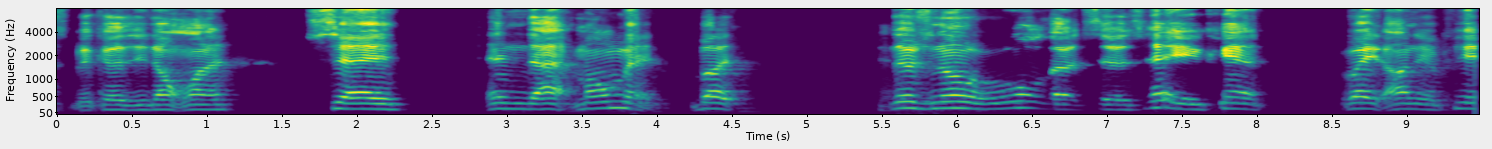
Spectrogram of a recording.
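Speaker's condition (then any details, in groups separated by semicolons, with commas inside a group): Cerebral palsy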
